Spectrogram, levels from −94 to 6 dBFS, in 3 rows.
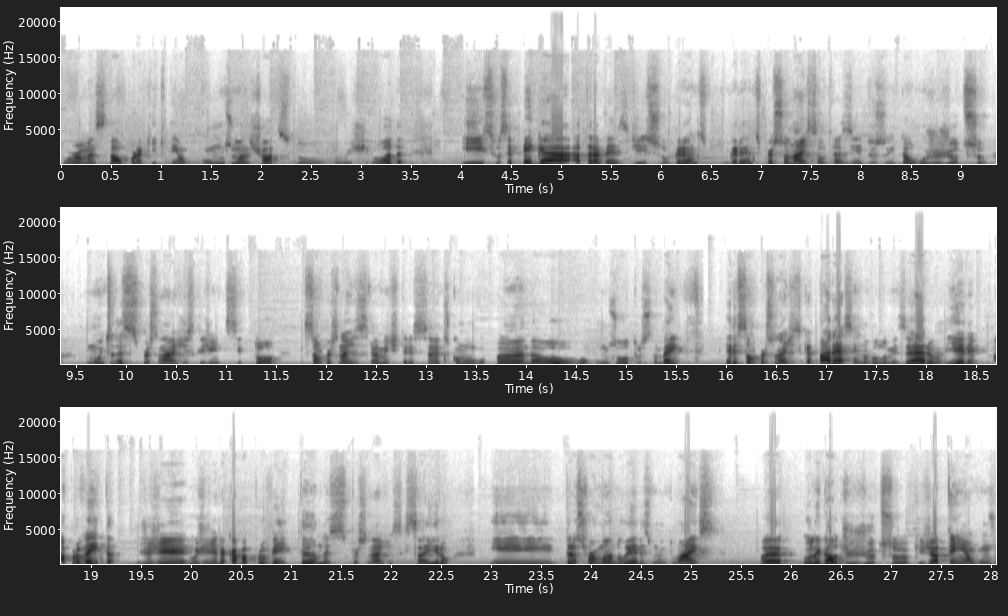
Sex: male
